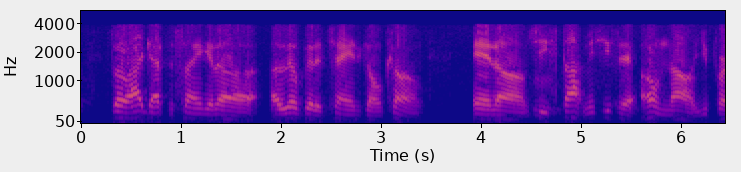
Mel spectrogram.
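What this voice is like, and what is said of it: Usual voice. Nothing is said of it.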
